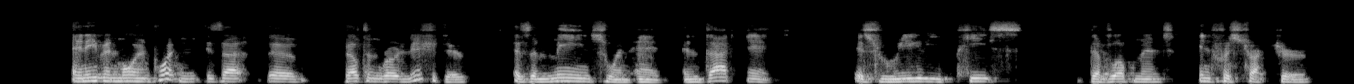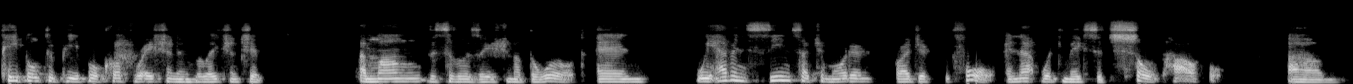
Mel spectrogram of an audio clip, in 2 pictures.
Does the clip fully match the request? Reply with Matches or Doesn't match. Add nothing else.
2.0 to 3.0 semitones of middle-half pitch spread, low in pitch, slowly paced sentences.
Matches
